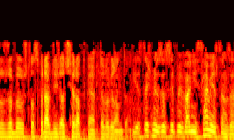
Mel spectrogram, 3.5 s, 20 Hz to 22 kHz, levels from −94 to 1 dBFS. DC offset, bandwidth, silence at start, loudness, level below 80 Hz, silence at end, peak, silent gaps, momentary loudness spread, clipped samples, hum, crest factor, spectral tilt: under 0.1%; 6.6 kHz; 0 s; -24 LUFS; -40 dBFS; 0 s; -6 dBFS; none; 6 LU; under 0.1%; none; 18 dB; -5 dB/octave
